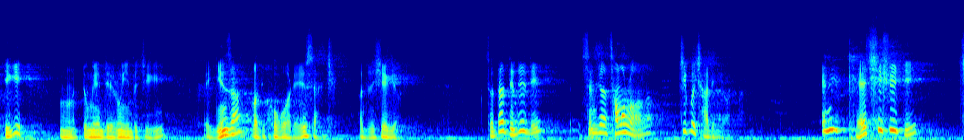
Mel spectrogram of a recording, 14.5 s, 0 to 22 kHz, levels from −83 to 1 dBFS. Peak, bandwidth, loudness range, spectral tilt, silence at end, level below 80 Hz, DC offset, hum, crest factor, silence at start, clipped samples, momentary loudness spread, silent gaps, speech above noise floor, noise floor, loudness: -10 dBFS; 8 kHz; 6 LU; -8.5 dB/octave; 0 s; -46 dBFS; under 0.1%; none; 20 dB; 0 s; under 0.1%; 17 LU; none; 27 dB; -55 dBFS; -30 LUFS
